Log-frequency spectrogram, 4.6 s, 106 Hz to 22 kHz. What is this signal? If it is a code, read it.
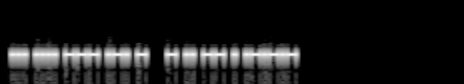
Morse code, heard as a keyed tone, about 40 wpm, 700 Hz. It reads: SHORT TIME.
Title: Sentences from Top 1000 Words - Review Part 3 - 40wpm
